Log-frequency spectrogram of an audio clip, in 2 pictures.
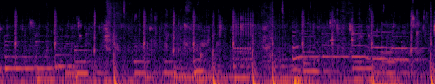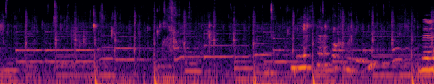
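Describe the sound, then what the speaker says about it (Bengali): Beef rezala being stirred in a pan on the stove, with scraping, wet sloshing and soft sizzling in irregular strokes, heard up close. "এখন আমি ভালো করে নেড়ে চেড়ে নামিয়ে ফেলব"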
